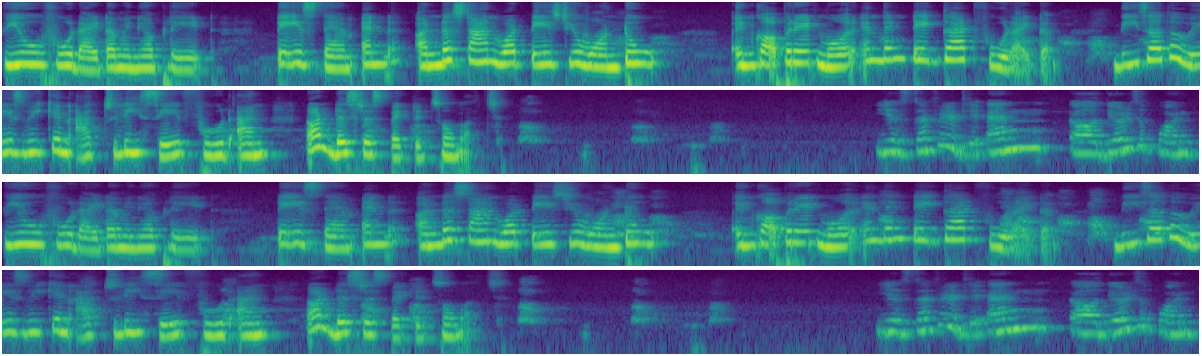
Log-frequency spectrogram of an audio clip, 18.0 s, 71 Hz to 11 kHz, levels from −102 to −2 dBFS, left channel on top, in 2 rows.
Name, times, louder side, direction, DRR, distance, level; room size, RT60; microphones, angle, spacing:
voice 1, 0.0-1.5 2.1-4.9 5.5-7.9 8.3-12.7, left 5 dB, 60° left, 0.4 m, -23 dB
voice 2, 1.8-2.4 2.7-2.8 3.3-3.4 15.5-17.9, left 1 dB, 85° left, 3.3 m, -35 dB
sound 1, 4.5-5.6 6.6-7.0 7.5-8.9 9.6-10.1 10.6-10.9 11.2-11.3 11.7-12.2 12.9-13.1 13.7-14.4, right 5 dB, 85° right, 1.2 m, -49 dB
7.4 x 6.0 x 3.4 m
head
